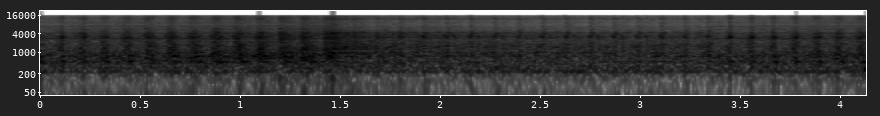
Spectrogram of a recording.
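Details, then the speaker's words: VDR4 high-frequency percussive ventilator on an ex vivo pig lung set, pulsatile flow rate 40, inspiratory and expiratory times 2 s each, oscillatory CPAP added with 1:1 oscillatory I:E: rapid steady mechanical pulsing hiss, lung oscillating through inspiration and expiration. "and now I'm going to put some oscillatory CPAP on to show you the effective oscillatory"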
